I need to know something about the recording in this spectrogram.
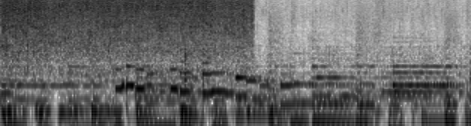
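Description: Tomato and vegetable sauce sizzling in a frying pan as it is stirred with a wooden spatula, over background music. The sizzling cuts off suddenly about three and a half seconds in, leaving only the music.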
